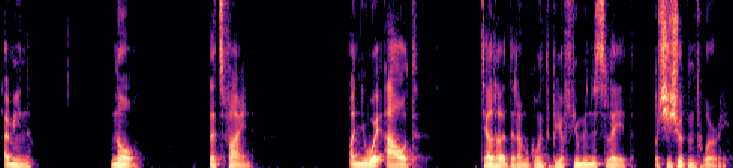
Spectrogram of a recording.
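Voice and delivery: put-on halting, restrained Austrian accent. Husband leaving a message for his wife, halting Austrian accent. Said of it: "I have to do this motherfucking accent".

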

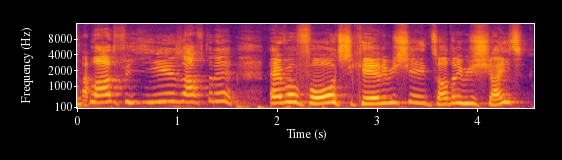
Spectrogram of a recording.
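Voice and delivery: high, loud laughing talk; still laughing. Real, not acted. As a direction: tell it through the laugh. Telling through laughter.

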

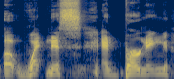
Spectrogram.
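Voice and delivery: ordinary talk

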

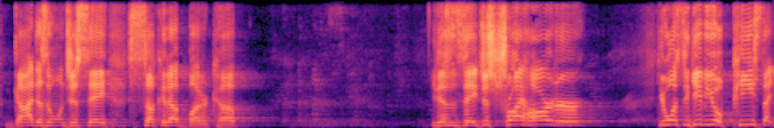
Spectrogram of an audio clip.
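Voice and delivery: loud, high preacher's build; rising sermon shout; full-force preaching. Acted. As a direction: drive it home from the pulpit.

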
